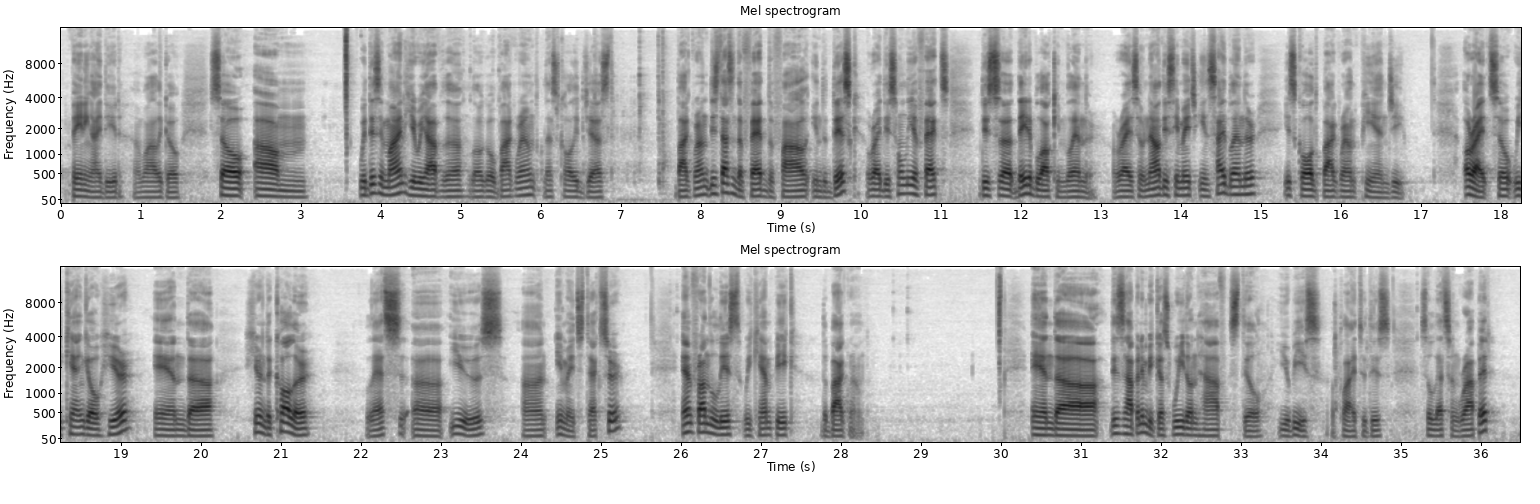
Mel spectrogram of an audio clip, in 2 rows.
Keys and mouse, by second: 4.6 click, 6.0 BackSpace, 7.2 Return, 12.2 middle click, 20.6 click, 24.0 click, 28.3 click, 32.2 Tab, 32.7 a, 33.5 u, 34.6 click.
